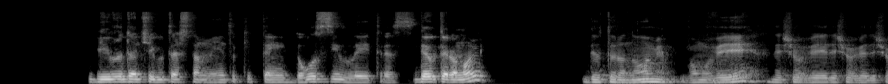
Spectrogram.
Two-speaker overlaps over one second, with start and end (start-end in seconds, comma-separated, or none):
none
